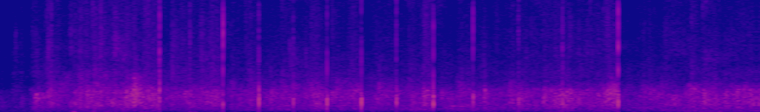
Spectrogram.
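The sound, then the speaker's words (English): A crowd applauds steadily for several seconds, a dense wash of clapping with sharper individual claps popping out, holding at an even, moderately loud level, welcoming a speaker introduced to give a talk at the CCC. “And please welcome him with a warm applause.”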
